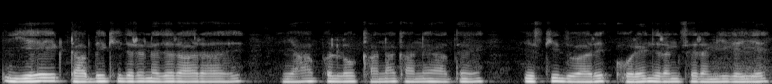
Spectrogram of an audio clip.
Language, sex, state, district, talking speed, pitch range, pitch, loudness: Hindi, male, Rajasthan, Jaipur, 185 wpm, 130-140 Hz, 130 Hz, -16 LUFS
